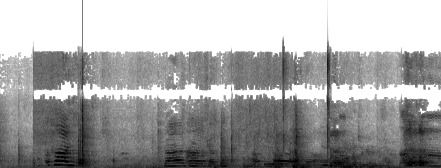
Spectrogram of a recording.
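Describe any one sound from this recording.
A young child babbles and talks nearby.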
